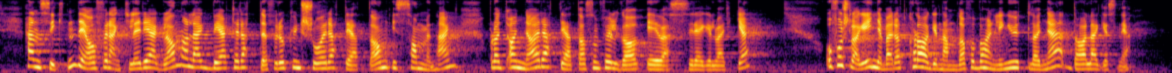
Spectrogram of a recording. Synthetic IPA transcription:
hɛnsɪkt̪n̩d̪ɛɔfɔɾæŋkləɾeːɡlɑnɔlɛɡbeːʈʰɪlɾæt̪ːəfɔɾɔkʰʉnːʂoːɾɛt̪ːɪheːt̪ɑnɪsɑmːənhæŋb̥lɑnt̪ɑnːəɾɛt̪ːɪheːt̪ɑsɔmfœlɡəɑʋeøɛsɾeːɡəlʋæɾkə | ʔɔfɔʂɭɑːɡəɪnːəbæːɾɑt̪kʰɽɑːɡənæmd̪ɑfɔɾbəhɑnd̪lɪŋɪʉːt̪lɑnːəd̪ɑːlɛɡəsnḛː

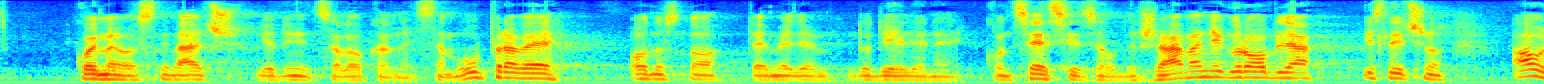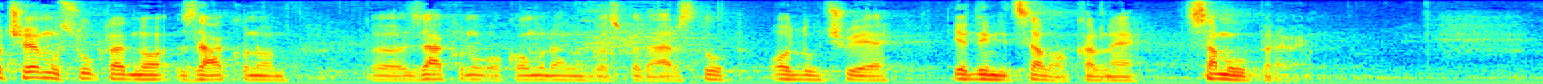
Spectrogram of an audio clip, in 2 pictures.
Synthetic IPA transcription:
ko̞jimajeosniʋat͡ʃje̞d̪init̪salo̞kalˠne̞samoupɾaʋe̞ | o̞̰d̪no̞sno̞t̪e̞meʎe̞md̪o̞d̪jeʎe̞ne̞ko̞nt̪se̞sije̞zaud̪ɾ̩ʒaːʋaɲe̞ɡɾo̞ːbʎa | islit͡ʃno | aot͡ʃe̞musuːklˠad̪no̞akoom | zaːko̞nuʔo̰ko̞munalˠno̞mɡo̞spo̞d̪aːɾst̪ʋuod̪lˠut͡ʃuje̞ | je̞d̪init̪salo̞kalˠne̞ | samoupɾa̰ʋḛ

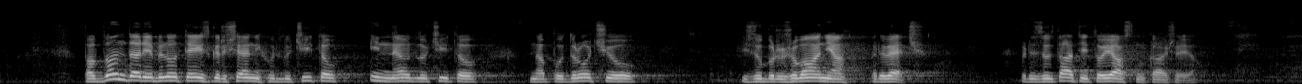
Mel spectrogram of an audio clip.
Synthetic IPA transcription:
paʋənd̪aɾjɛbiloːt̪eizɡɾɛʃɛːnixɔd̪lɔt͡ʃiːt̪ɛwinːɛɔd̪lɔt͡ʃiːt̪ɛw | napɔd̪ɾoːt͡ʃju | izɔbɾaʒɛʋaːnjapɾɛʋɛt͡ʃ | ɾɛzult̪aːt̪it̪oːjaːsnɔkaːʒɛ̰jɔ̰

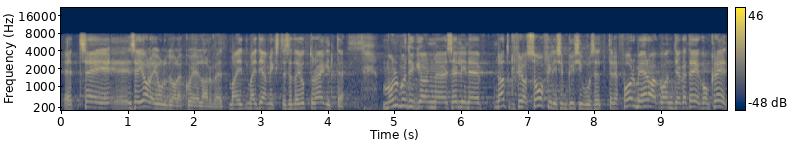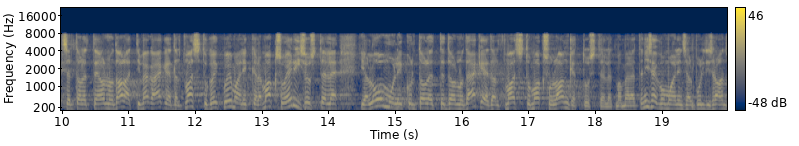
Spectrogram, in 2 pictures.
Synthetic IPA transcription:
e̞t̪ːˑseːseːjo̞le̞julɡeo̞le̞kːˑue̞ːlɑrve̞ːt̪ːˑmɑjmɑejt̪iɑmikst̪e̞s̬e̞d̪ɑjut̪ːuɾæːɡit̪ːe̞ | mulːmujd̪ʲuɡio̞nse̞lʲːine̞ | nɑt̪ːˑukːˑefilo̞so̞ːfilise̞mkysimuse̞t̪ːre̞fo̞rmie̞ɾɑko̞nd̪jɑɡɑt̪ejeko̞ŋkre̞ːt̪se̞lt̪ole̞t̪ːe̞o̞lnud̪ɑlɑt̪ːˑivæɡ̥ɑæɡ̥e̞d̪ɑlt̪vɑst̪ukɤjkːvɤjmɑlikːˑe̞le̞mɑksue̞ɾisust̪e̞le̞jɑlo̞ːmulikːult̪o̞le̞t̪ːe̞t̪eolnud̪æɡ̥e̞d̪ɑlt̪ˑvɑst̪umɑksulɑŋɡe̞t̪ːˑust̪e̞let̪mɑmæle̞t̪ːˑɑnise̞kumɑo̞lʲinseɑlpulʲd̪isrɑːn

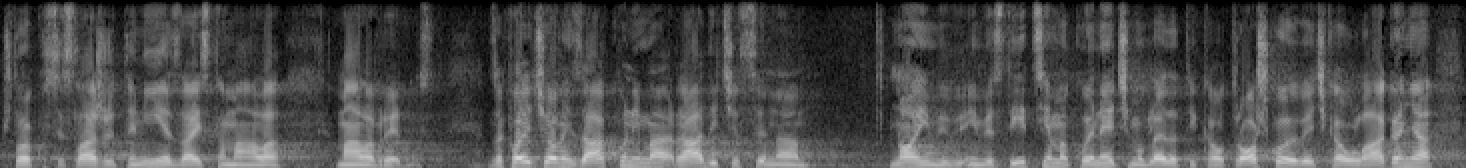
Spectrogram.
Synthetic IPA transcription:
ʃt̪oako̞̥se̞slˠaːʒet̪e̞nije̞zajist̪amaːla | maːlˠaʋɾeːd̪no̞̰st̪ | zaxʋaʎujt͡ɕio̞ʋimzaːko̞nimaɾaːd̪it͡ɕe̞se̞na | no̞ʋiminʋest̪iːt̪sijamako̞jeneːt͡ɕe̞mo̞ɡle̞d̪at̪ikaot̪ɾo̞ʃko̞ʋeʋe̞t͡ɕkaoulˠaːɡaɲa

